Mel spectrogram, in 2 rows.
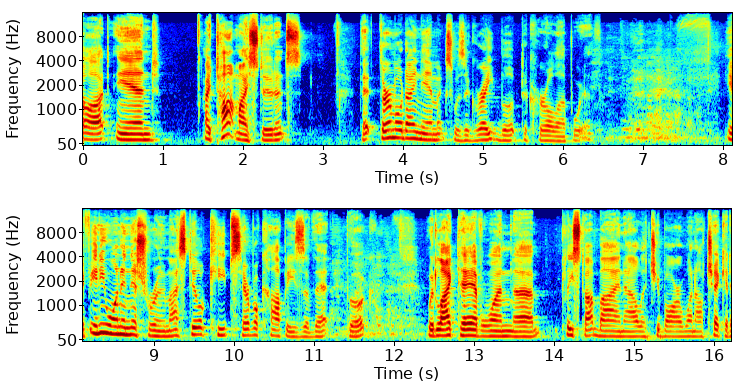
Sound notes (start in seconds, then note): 6.5 laughing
